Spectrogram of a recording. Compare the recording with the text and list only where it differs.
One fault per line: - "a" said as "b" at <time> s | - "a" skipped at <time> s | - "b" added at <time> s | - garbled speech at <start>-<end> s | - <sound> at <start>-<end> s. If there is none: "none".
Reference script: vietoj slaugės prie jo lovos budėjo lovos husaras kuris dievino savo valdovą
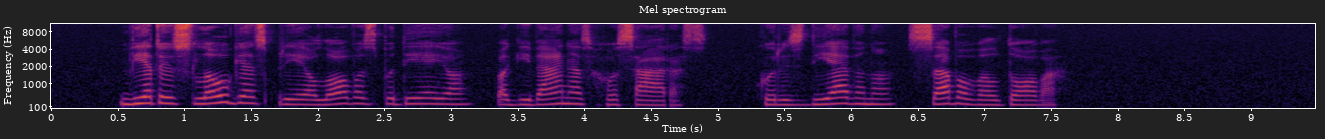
- "lovos" said as "pagyvenęs" at 3.4 s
